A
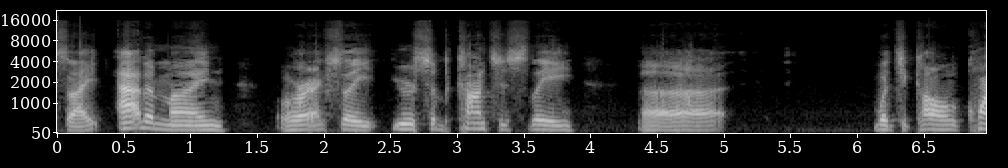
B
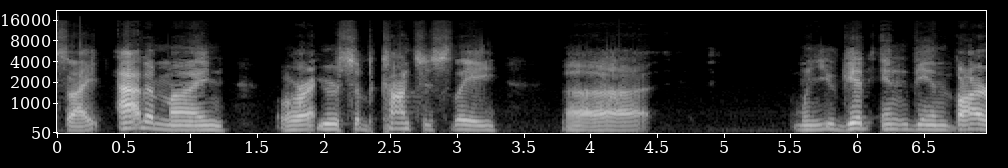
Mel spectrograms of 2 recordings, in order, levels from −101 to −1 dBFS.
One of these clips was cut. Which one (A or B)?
B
